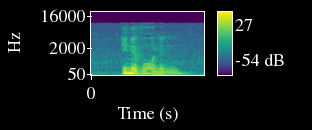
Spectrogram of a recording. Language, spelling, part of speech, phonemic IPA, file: German, innewohnen, verb, /ˈɪnəˌvoːnən/, De-innewohnen.ogg
- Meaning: to be inherent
